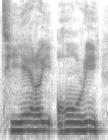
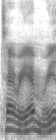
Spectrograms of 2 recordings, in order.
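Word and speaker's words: Thierry Henry: enri but you know because the French pronunciation tieri if it was Terry Henry and he was from you know Stoke or something you know that Terry Henry from Stoke then I'll have a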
